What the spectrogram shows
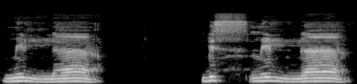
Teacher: বাসিনজের বিস, মিম লামজের মিল, এখানে লামের উপর তাসদিদ দেখা যাচ্ছে, তাসদিদ দুইবার উচ্চারণ হয়, আর এখানে যে জজম পড়লাম এটা একবার উচ্চারণ হয়।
